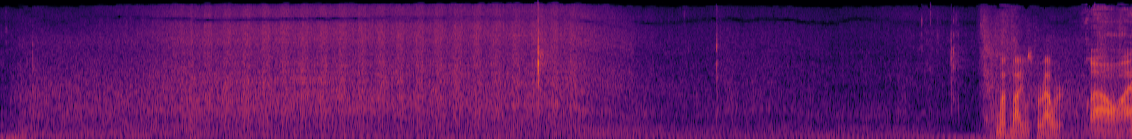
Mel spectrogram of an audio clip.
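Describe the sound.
A video game car engine drones steadily as it drives, a humming tone whose pitch shifts slightly, before a voice breaks in near the end.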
